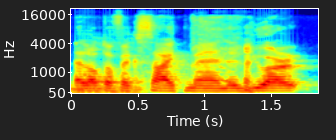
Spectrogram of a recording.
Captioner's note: laughs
